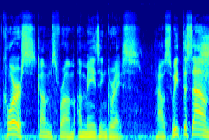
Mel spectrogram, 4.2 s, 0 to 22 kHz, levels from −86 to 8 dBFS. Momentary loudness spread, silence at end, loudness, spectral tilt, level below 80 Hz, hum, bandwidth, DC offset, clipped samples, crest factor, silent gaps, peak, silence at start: 10 LU; 0 s; -28 LUFS; -3.5 dB/octave; -52 dBFS; none; 15.5 kHz; under 0.1%; under 0.1%; 18 dB; none; -10 dBFS; 0 s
